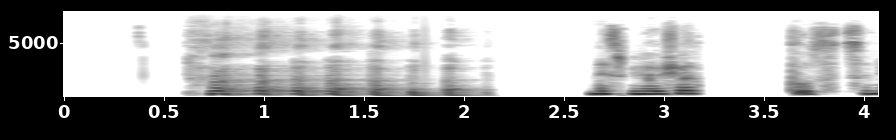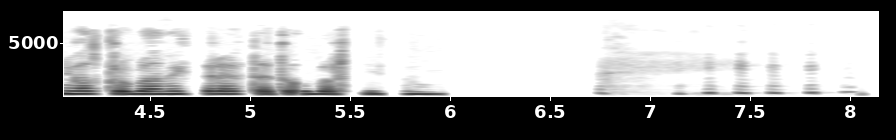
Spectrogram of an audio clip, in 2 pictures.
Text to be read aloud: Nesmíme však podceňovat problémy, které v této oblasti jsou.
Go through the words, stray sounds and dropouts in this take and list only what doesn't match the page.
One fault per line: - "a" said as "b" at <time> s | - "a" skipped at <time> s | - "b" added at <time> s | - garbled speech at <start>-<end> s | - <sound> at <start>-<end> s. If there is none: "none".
- laugh at 0.6-2.2 s
- laugh at 6.7-8.0 s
